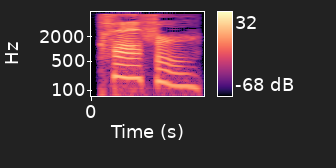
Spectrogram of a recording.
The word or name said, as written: cofferlike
